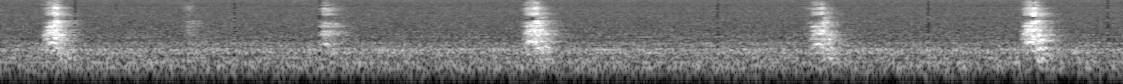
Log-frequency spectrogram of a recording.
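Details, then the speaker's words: Breathy, toneless huffs instead of barks from a debarked dog whose vocal cords were partly or fully removed by ventriculocordectomy (debarking surgery). "it is medically known as a ventricular cord ectomy and this is what it sounds like wheezing yeah"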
